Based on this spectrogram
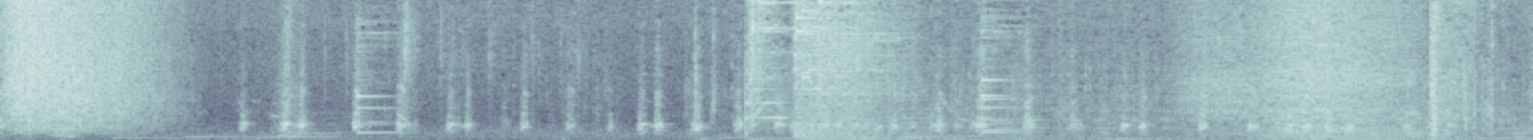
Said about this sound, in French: Ah, poulet.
